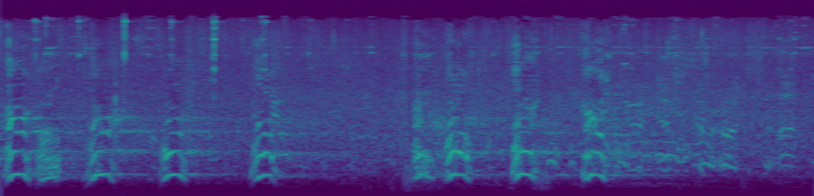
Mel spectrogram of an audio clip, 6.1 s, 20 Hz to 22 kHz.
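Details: Basset Hounds from a 22-dog walk at Hazlehead Park, Aberdeen, February 2014: a steady run of full, deep barks about every half second, slightly overlapping, with faint people's voices behind.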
